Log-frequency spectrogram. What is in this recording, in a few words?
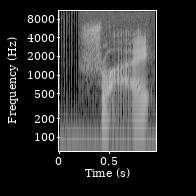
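"shuai" tone 3, Chinese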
